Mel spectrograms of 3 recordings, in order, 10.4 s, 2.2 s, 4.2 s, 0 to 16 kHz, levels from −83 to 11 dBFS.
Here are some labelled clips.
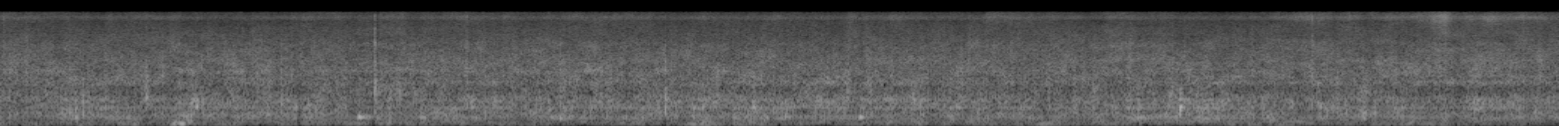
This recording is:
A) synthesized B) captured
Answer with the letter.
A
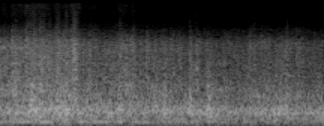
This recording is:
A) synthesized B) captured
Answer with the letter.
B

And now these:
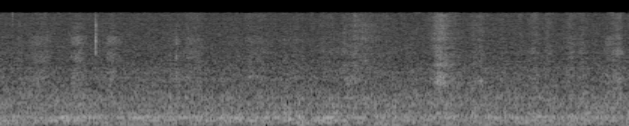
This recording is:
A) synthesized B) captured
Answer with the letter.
B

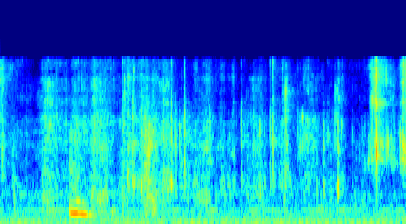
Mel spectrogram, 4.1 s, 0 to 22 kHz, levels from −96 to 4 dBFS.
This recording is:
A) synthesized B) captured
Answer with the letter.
B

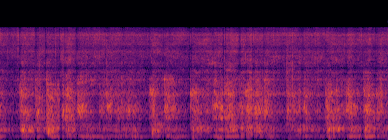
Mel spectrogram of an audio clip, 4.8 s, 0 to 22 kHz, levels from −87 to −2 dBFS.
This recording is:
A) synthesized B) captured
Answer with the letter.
A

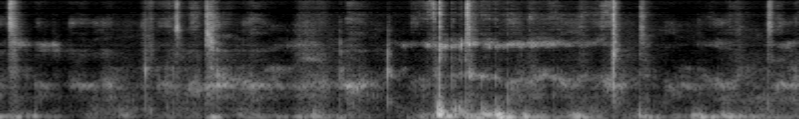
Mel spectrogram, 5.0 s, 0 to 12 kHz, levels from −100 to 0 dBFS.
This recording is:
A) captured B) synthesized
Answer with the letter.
B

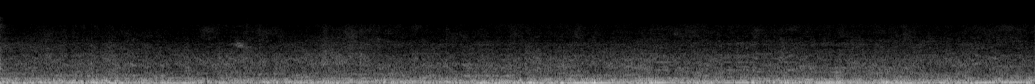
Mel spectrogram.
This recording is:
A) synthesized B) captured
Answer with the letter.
A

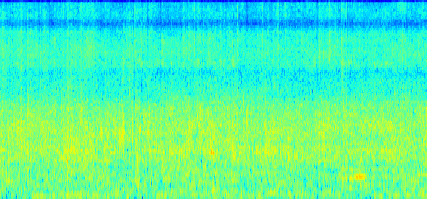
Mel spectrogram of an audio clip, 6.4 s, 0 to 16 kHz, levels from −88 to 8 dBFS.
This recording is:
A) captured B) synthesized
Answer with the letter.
B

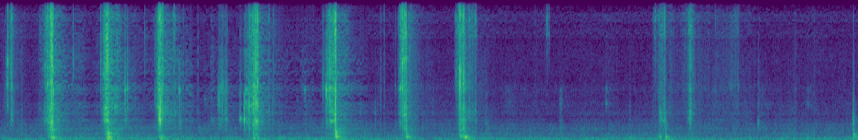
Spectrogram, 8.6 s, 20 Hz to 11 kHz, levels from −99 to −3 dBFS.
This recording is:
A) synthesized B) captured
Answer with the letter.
A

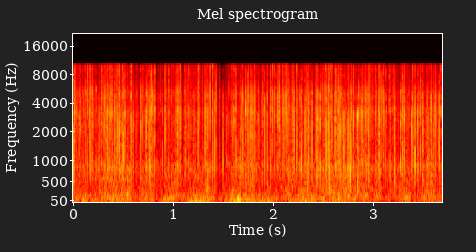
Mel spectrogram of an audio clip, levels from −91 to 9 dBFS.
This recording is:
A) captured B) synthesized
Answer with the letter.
A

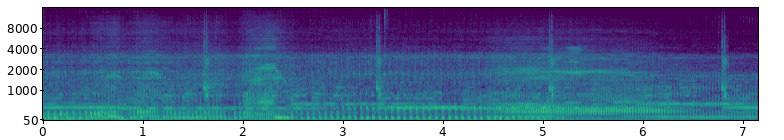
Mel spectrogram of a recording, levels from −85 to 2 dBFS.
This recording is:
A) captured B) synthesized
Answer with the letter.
A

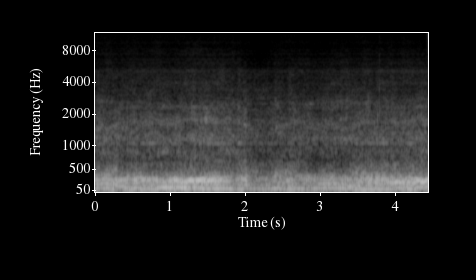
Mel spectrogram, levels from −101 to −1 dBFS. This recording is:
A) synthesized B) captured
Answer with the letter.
A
